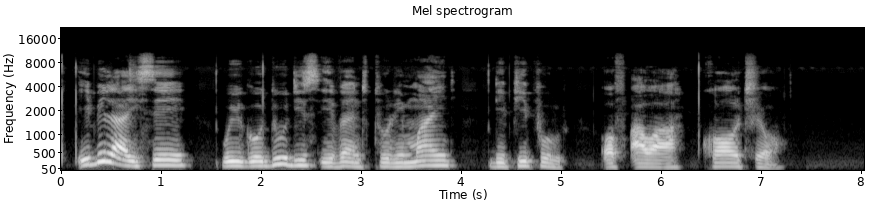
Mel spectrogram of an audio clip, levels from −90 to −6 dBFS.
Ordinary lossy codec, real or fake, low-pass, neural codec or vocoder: none; real; none; none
